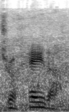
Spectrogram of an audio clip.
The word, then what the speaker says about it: Drogheda: He said the G is silent. And he said it's Drogheda.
